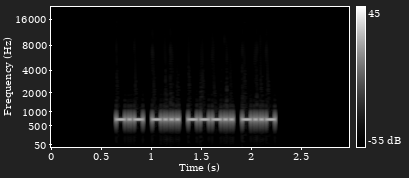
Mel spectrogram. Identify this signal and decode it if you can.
Morse code, heard as a keyed tone, about 40 wpm, 700 Hz. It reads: KB8X
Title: USA Call Signs - 4 Characters - 6x Character Spacing - 40wpm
